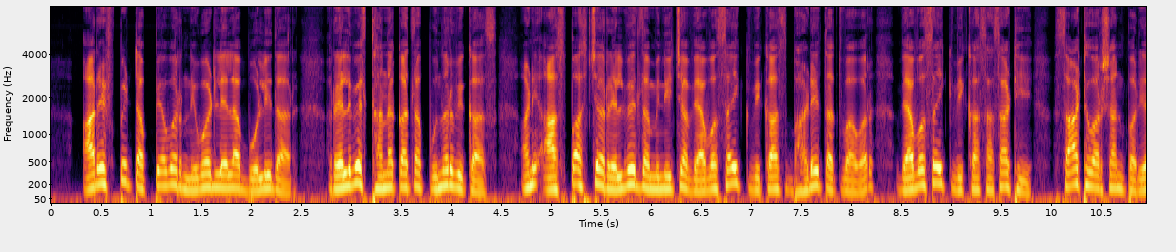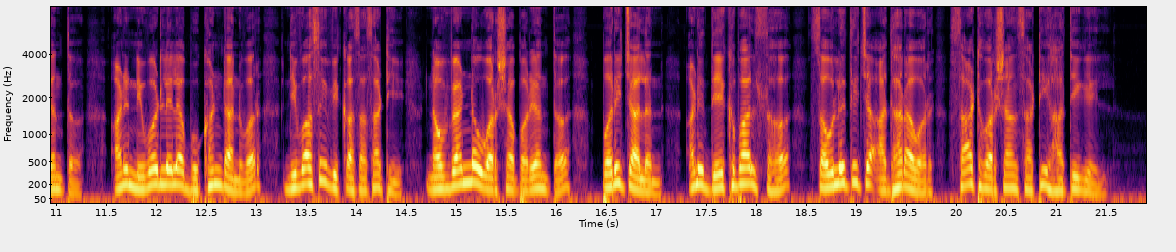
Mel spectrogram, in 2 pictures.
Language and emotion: Marathi, neutral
